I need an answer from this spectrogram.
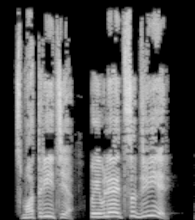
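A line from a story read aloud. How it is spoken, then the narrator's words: Excited shout. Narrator (Russian): возбужденно выкрикнул Мар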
